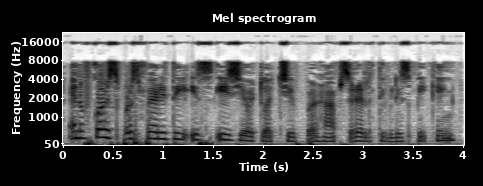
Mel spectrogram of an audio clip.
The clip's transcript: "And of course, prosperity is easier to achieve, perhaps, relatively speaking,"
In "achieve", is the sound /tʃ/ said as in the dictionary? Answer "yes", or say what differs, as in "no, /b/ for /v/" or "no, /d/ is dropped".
yes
